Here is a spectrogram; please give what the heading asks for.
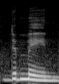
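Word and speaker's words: demesne: word is the main s is not there in the pronunciation when we actually pronounce the word that's becomes that becomes the main the main is estate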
